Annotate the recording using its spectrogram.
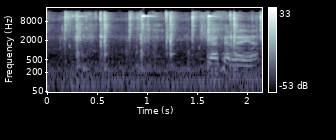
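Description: A motorised orchard pesticide sprayer's engine running steadily, with sharp clicks about three to four times a second over it. A voice speaks briefly near the end.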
